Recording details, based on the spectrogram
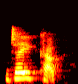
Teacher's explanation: B in the end of the word becomes p according to Russian phonetic rules. And O, unstressed, as you already know, is A.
